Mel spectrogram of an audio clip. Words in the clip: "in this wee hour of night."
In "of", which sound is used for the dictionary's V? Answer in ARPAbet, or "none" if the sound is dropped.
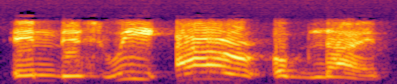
B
